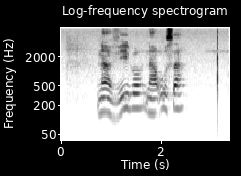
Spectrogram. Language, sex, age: Venda, male, 39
